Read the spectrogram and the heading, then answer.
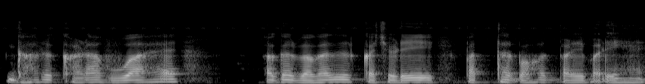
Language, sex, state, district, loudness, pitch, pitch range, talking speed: Hindi, male, Uttarakhand, Uttarkashi, -27 LUFS, 100 Hz, 95-105 Hz, 95 wpm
